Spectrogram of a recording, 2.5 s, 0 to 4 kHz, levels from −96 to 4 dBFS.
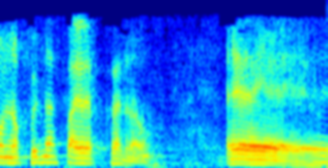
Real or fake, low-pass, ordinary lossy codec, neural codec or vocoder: fake; 3.6 kHz; MP3, 24 kbps; codec, 24 kHz, 1.5 kbps, HILCodec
